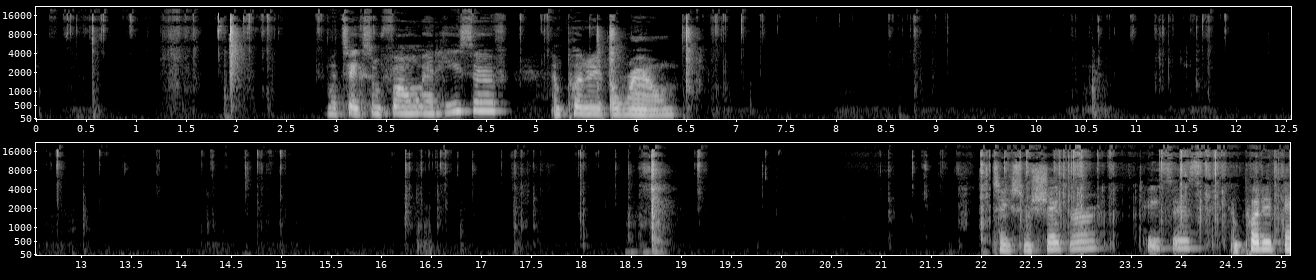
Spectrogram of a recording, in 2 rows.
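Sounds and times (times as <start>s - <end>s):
paper rustling: 0.2s - 2.4s, 20.9s - 25.0s
small clicks and taps: 21.0s - 22.1s.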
